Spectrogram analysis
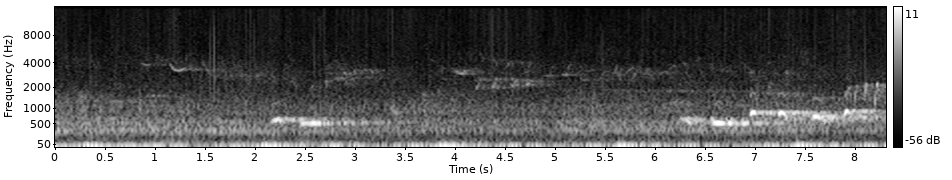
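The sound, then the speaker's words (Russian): Male cuckoos call, their soft two-note cuckoo phrases repeating at intervals over a steady outdoor hiss, with faint higher bird chirps mixed in. No one speaks. “Все время слышны кукушки.”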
